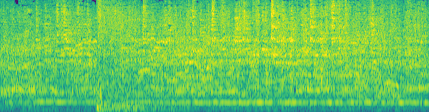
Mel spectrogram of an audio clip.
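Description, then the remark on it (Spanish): Bulls running through the streets of Pamplona, Navarra, during the encierro, amid a loud, steady crowd roar and babble, with a single sharp thud near the start and a faint sustained tone droning underneath. “El sonido, de los toros corriendo por las calles de Pamplona.”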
